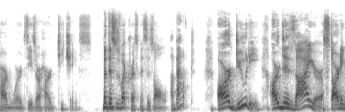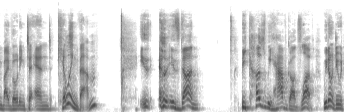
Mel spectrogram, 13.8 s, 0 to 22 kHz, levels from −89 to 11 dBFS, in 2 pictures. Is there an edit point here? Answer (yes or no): yes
